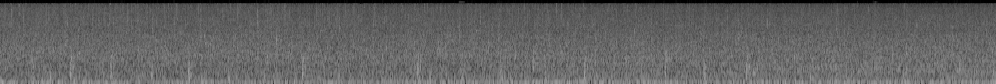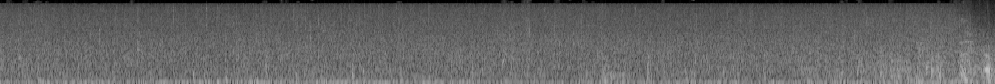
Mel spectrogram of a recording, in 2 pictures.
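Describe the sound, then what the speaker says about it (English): Steady, dense rain pours outdoors in The Last of Us Remastered, a constant even hiss of drops on surfaces lasting throughout, with no voices. "This rain ain't gonna do us any good."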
